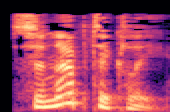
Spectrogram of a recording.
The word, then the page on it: synoptically: British English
